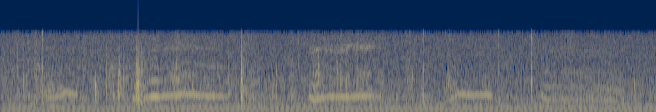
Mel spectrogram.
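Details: Domestic cats, a peach and cream Persian male and a half-Persian half-Munchkin female, indoors while breeding: soft drawn-out wavering moans repeated several times, each about half a second, over steady electrical hum, with a brief human voice.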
